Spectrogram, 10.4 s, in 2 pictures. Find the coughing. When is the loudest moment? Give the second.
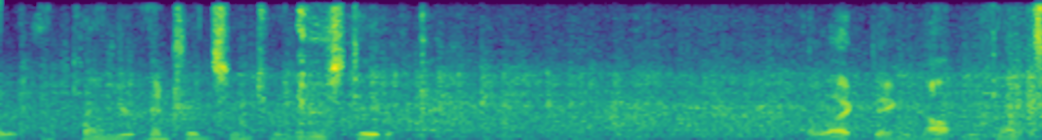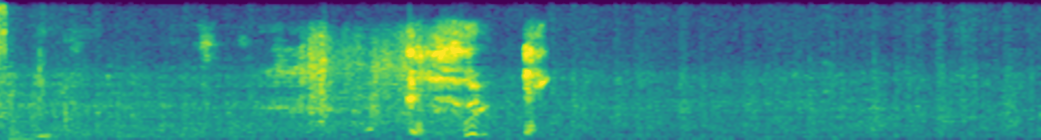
7 s.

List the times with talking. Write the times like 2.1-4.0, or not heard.
0.0-2.1, 4.0-5.7.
